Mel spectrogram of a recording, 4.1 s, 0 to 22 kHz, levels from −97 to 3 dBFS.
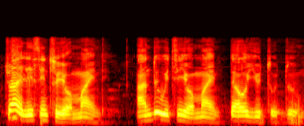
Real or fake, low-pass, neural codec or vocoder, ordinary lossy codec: real; 7.2 kHz; none; none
